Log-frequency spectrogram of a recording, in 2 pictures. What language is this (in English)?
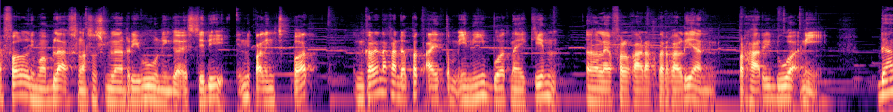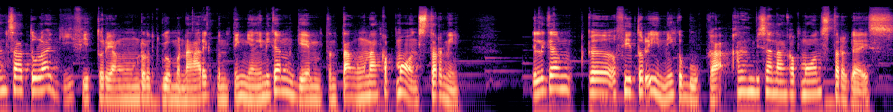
Indonesian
